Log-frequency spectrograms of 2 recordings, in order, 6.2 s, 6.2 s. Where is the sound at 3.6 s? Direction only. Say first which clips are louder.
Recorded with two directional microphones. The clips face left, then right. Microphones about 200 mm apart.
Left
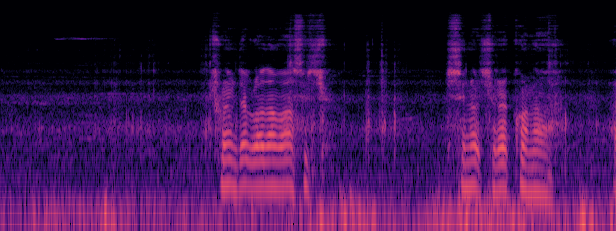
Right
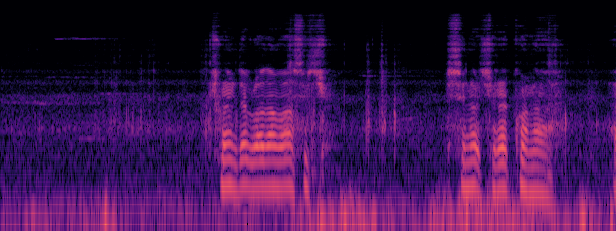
Left 1 dB; 5° left (ahead or behind).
